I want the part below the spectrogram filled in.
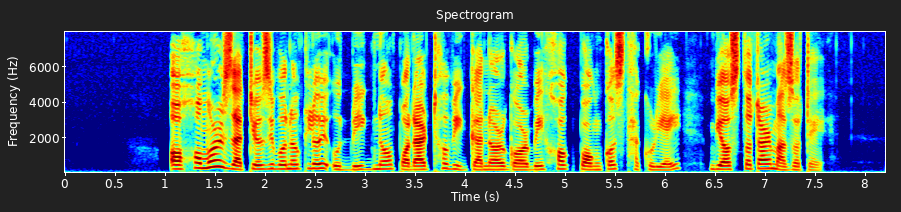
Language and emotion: Assamese, neutral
